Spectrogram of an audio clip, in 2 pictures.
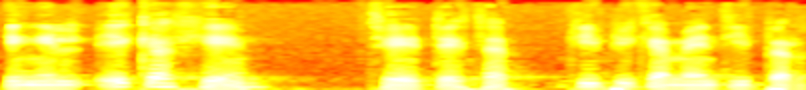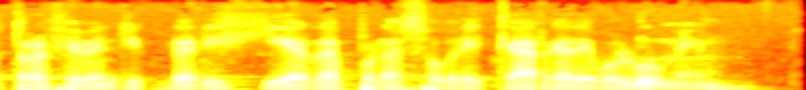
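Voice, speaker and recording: A man's voice: fairly low pitch, normal speed, dark tone. A man giving an exam review lecture, reading questions and explaining them, often checking in with his students. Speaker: medical lecturer.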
